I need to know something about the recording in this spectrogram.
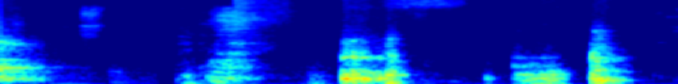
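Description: Halting speech in the meeting room: a voice in a few short bursts with pauses between them.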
